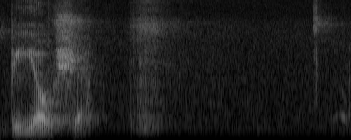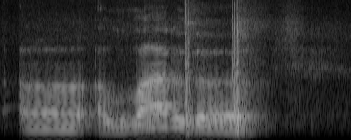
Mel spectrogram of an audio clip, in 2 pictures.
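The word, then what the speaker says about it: Boeotia: thoughtfully lets me know how to pronounce be ocea because i uh or b osha uh because i had been mispronouncing it forever and because there's an o in there that's silent it's spelled b-o-e-o but you just ignore that first o it's biosha uh a lot of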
